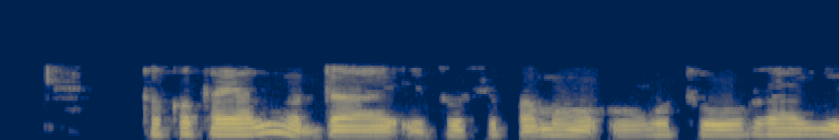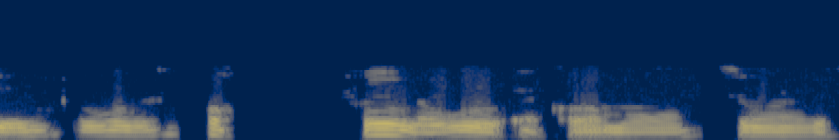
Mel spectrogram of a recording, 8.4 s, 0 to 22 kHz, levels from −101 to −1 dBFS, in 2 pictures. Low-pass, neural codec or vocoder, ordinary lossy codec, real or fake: 3.6 kHz; none; Opus, 64 kbps; real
